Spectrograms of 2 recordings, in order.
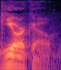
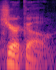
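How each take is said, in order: First: The name is said with a Russian-sounding start. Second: The name is said with a plain English start. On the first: "It sounds Russian when you say Giorko" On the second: "I know it's Jerko"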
